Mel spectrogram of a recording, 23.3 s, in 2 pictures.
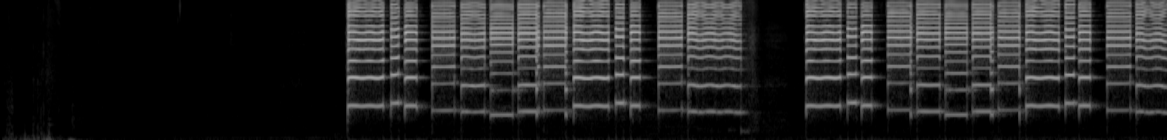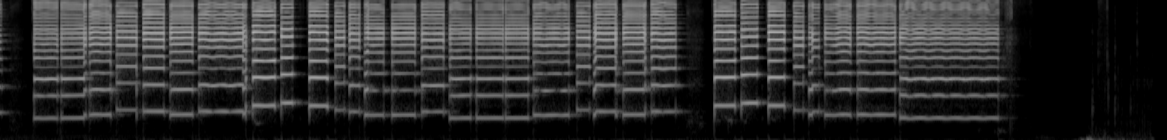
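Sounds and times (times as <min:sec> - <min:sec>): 
clarinet bourree: 0:03.5 - 0:07.5, 0:08.1 - 0:21.8.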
